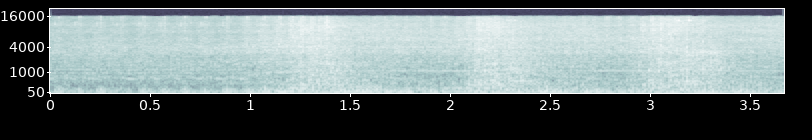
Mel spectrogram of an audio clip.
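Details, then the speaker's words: Honda Vario automatic scooter after fixing intermittent brebet (stumble) by replacing the fuel pump rotak with an MST part: engine idles evenly with a steady low hum and picks up cleanly on short throttle blips. "Tuh teman-teman, suaranya juga enak ya, dengungannya juga pas. Teman-teman, langsamnya enak ya."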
